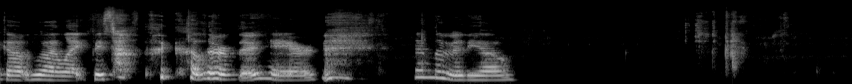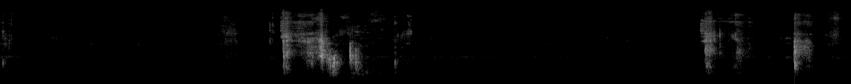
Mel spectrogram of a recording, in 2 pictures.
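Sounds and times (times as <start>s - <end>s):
paper pages rustling: 11.2s - 12.7s.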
